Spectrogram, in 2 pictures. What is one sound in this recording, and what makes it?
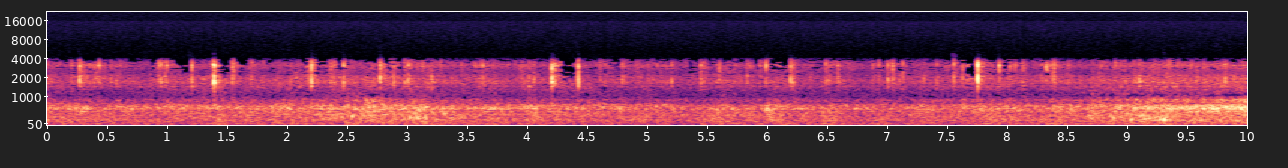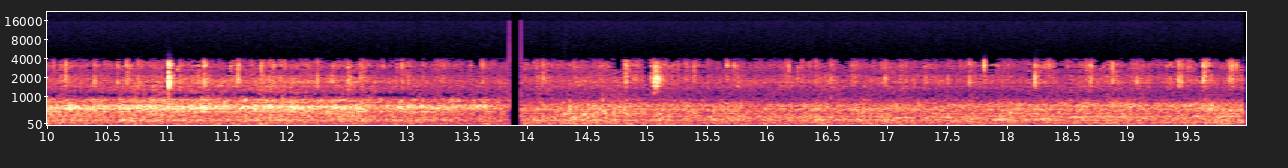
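Water rumbles and hisses in a low, muffled way underwater.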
